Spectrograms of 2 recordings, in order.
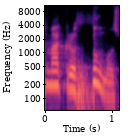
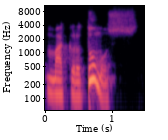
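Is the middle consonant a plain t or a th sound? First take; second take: th sound; plain t. First: The middle consonant is a soft th sound. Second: The middle consonant is a plain t sound. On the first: "de hecho es macrotumos, pero es que esa pronunciación me cuesta, esa T H me cuesta" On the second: "como yo soy colombiano, leo macrotumos"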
